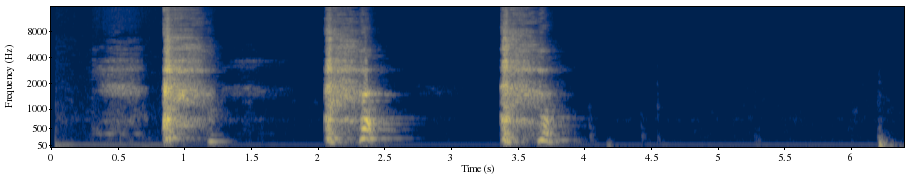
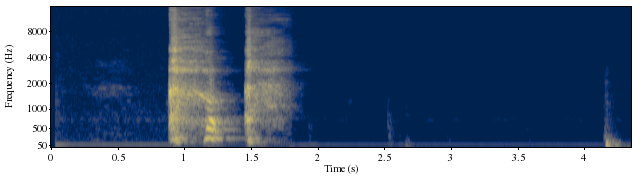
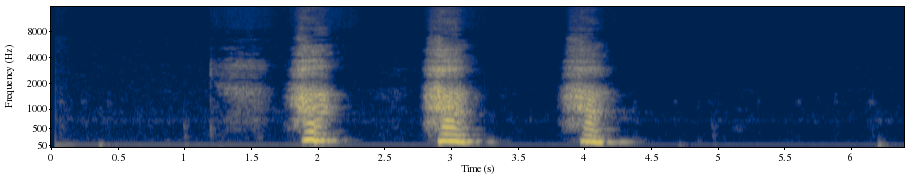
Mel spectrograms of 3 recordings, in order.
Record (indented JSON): {
  "three_cough_length": "6.4 s",
  "three_cough_amplitude": 32768,
  "three_cough_signal_mean_std_ratio": 0.3,
  "cough_length": "4.4 s",
  "cough_amplitude": 32768,
  "cough_signal_mean_std_ratio": 0.28,
  "exhalation_length": "6.4 s",
  "exhalation_amplitude": 28188,
  "exhalation_signal_mean_std_ratio": 0.32,
  "survey_phase": "beta (2021-08-13 to 2022-03-07)",
  "age": "65+",
  "gender": "Female",
  "wearing_mask": "No",
  "symptom_none": true,
  "smoker_status": "Ex-smoker",
  "respiratory_condition_asthma": false,
  "respiratory_condition_other": false,
  "recruitment_source": "REACT",
  "submission_delay": "1 day",
  "covid_test_result": "Negative",
  "covid_test_method": "RT-qPCR"
}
